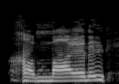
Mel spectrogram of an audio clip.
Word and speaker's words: Hermione: And yes, to all of our listeners, that is how the name is pronounced. Hermione.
